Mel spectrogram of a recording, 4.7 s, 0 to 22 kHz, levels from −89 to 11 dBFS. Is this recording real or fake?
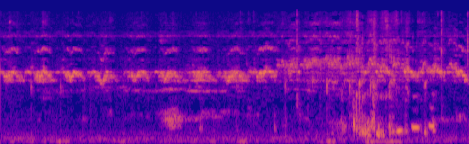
real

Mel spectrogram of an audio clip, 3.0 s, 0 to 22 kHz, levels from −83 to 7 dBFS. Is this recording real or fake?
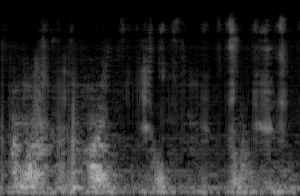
fake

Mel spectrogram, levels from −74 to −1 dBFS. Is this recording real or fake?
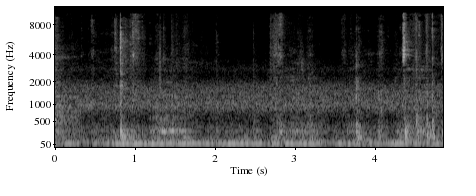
real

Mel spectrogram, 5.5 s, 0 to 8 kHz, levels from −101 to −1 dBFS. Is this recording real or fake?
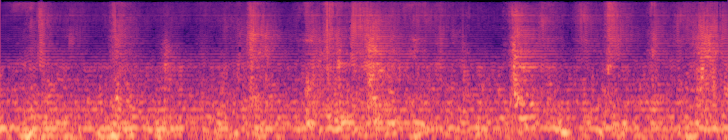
fake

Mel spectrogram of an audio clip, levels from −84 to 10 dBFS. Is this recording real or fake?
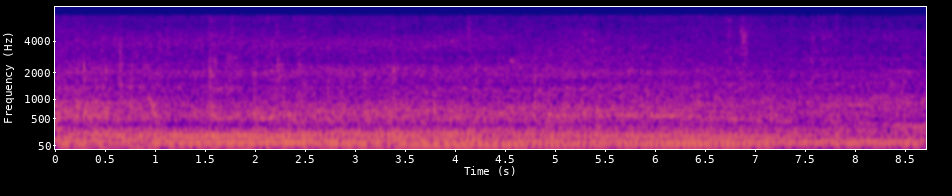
fake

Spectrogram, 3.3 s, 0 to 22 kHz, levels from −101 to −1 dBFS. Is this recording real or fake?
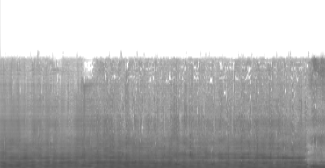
fake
